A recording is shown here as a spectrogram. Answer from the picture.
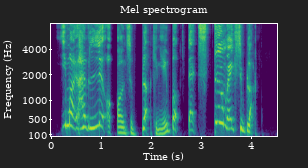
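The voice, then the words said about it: Convincing put-on accent. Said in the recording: “Damn, your accent's still on point. ... sounds legit to me.”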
